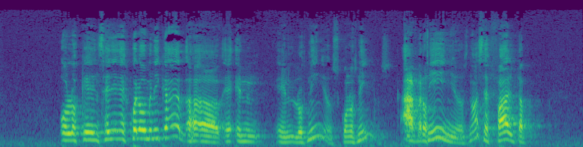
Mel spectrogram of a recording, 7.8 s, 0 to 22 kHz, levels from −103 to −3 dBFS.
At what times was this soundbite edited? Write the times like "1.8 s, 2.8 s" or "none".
5.3 s, 5.7 s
